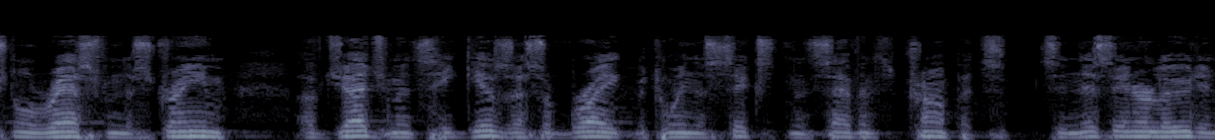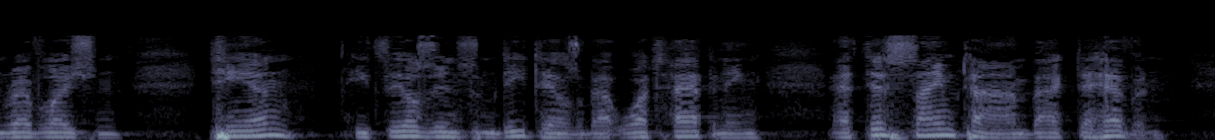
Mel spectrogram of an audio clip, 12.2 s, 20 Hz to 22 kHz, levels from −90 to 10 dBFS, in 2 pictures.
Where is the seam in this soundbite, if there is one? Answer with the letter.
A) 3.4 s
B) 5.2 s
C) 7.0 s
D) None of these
B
